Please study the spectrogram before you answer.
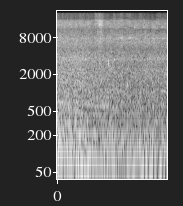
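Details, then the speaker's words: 2010/2011 Nissan Sentra with a rough idle, codes P0300, P0303 and P0171: cylinder three deactivated during a cylinder-cutout test makes the engine lumber and stumble; a misfire was later fixed by replacing an ignition coil. "you can hear the motor really struggling"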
